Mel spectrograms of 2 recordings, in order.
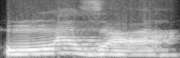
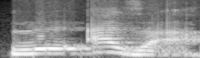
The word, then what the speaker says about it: hasard: Un autre mot en français qui porte un h aspiré c'est le mot hasard. Hasard. On ne dira pas laar. Évitez de placer un article et l'idée ou elle apostrophe devant ce mot pour dire Lazar. C'est faux en français. Puisque le H est aspiré, on dira le hasard. Le hasard. Donc il faut dire le hasard. Dites désormais le hasard. Ne dites pas l'azar.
